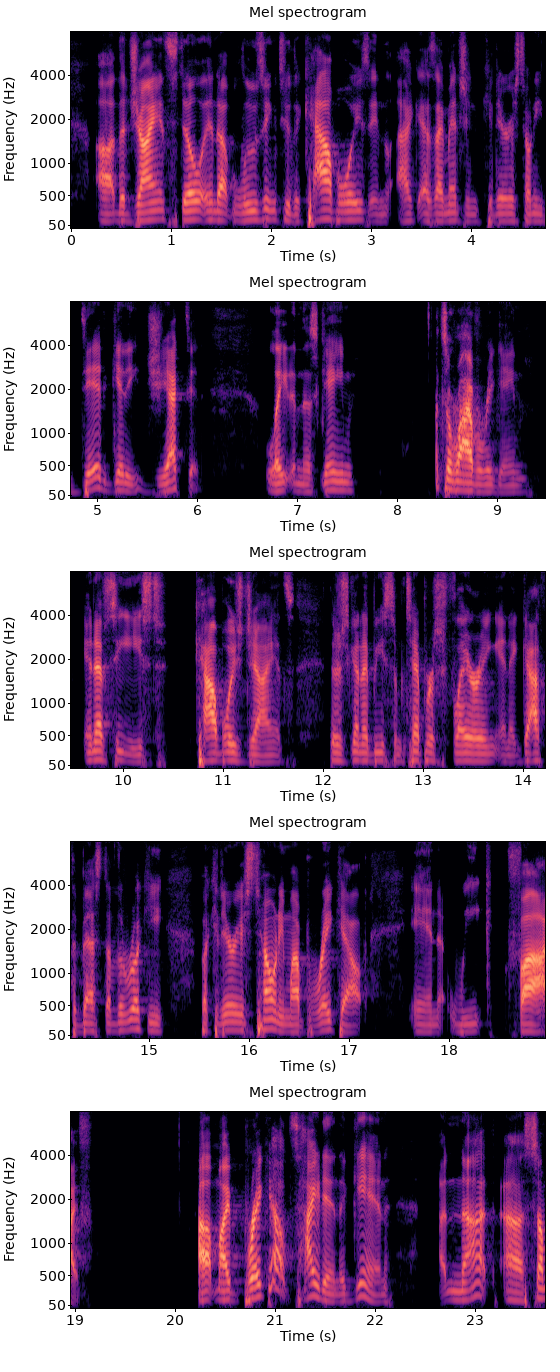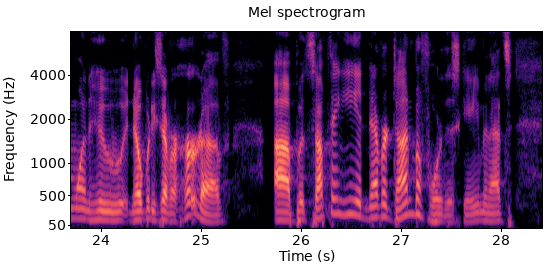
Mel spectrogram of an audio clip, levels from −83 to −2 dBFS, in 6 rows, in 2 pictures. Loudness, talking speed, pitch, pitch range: -24 LUFS, 170 wpm, 120 Hz, 110-135 Hz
